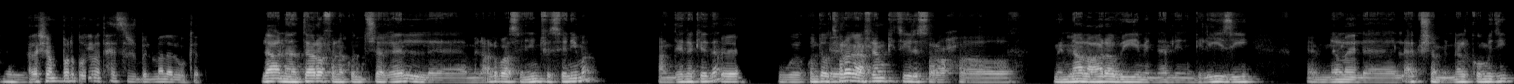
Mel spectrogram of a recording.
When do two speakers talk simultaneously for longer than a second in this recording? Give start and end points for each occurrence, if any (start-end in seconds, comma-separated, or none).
none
